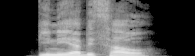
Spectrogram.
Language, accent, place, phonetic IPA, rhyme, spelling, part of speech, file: German, Germany, Berlin, [ɡiˌneːabɪˈsaʊ̯], -aʊ̯, Guinea-Bissau, proper noun, De-Guinea-Bissau.ogg
- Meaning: Guinea-Bissau (a country in West Africa)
